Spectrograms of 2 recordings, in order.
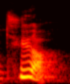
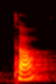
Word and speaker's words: t'as: Pour tu as, on dit souvent t'as.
